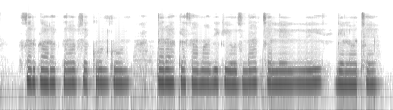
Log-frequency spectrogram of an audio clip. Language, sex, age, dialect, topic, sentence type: Maithili, female, 18-24, Angika, banking, question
